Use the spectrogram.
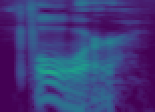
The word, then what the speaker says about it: for: a stress timed language when a syllable is not stressed it can often become reduced so for example the word f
